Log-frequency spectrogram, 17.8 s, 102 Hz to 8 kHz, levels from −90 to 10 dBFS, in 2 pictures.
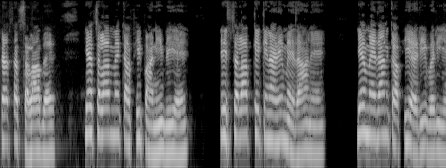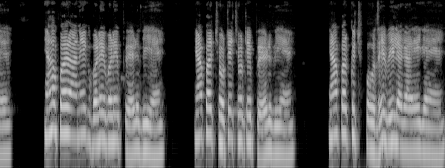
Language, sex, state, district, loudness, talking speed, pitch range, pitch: Hindi, male, Bihar, Saran, -16 LUFS, 150 wpm, 155-230 Hz, 195 Hz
